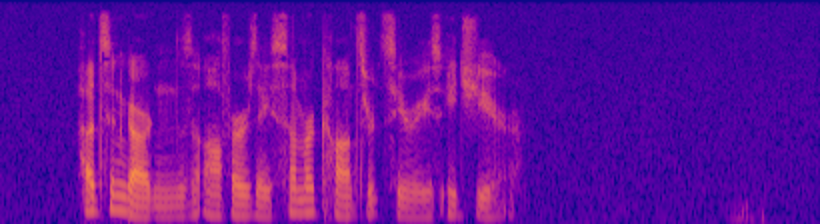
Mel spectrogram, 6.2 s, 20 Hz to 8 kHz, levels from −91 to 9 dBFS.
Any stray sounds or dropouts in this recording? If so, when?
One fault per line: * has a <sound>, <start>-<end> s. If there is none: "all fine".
all fine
